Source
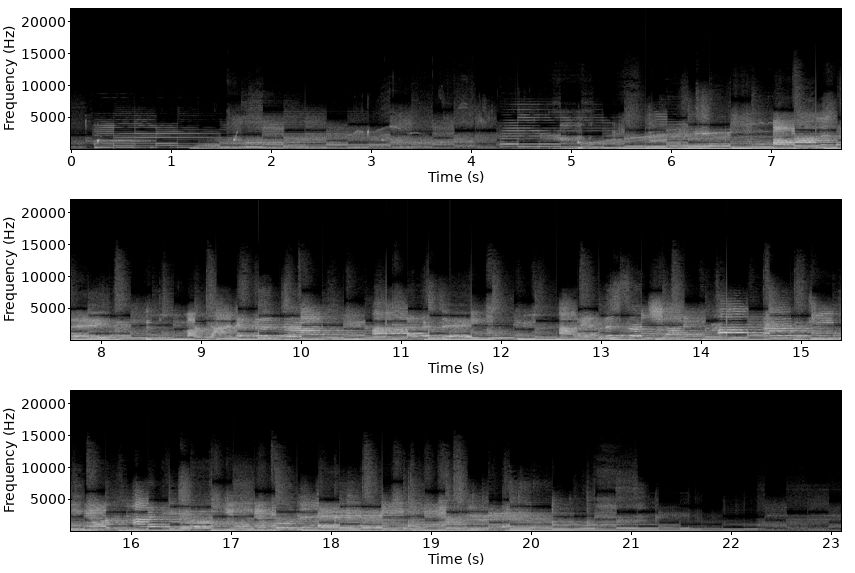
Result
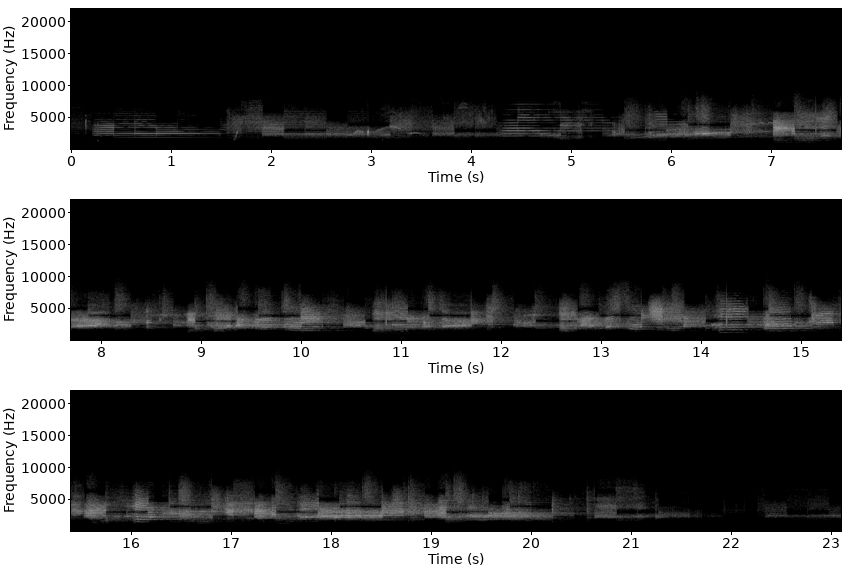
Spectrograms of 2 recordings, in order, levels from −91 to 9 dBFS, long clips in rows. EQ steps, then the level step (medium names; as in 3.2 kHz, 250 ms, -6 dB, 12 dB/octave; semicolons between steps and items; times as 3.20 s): Chebyshev high-pass 2.3 kHz, order 6; resonant low-pass 6.9 kHz, resonance Q 1.5; distance through air 120 m; -6.5 dB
